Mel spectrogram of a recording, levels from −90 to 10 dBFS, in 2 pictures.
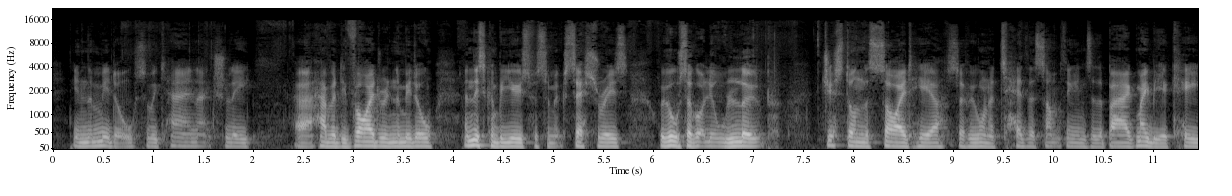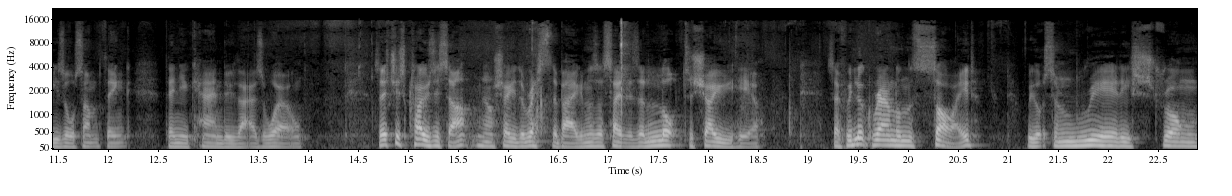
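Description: No technical faults are audible anywhere in the recording.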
